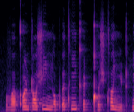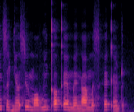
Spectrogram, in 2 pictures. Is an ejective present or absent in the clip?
present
